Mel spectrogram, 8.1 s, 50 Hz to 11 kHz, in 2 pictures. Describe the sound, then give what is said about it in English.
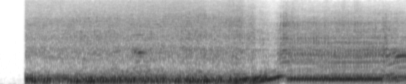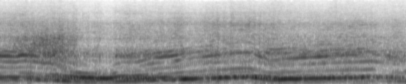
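An Audi R8 sports car engine idles with a low rumble, then revs hard several times, the pitch sweeping up and down in strong, loud surges. “That is what an engine is supposed to sound like, people.”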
